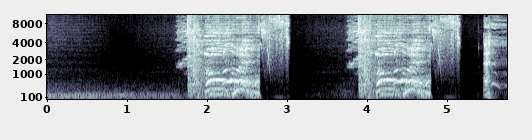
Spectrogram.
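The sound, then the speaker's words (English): A loud, crackling lightning sound effect bursts out over a door slam, plays a second time after a short silence, then starts a third time at the end, following a low rumbling hum. “Why do they have a lightning noise?”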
